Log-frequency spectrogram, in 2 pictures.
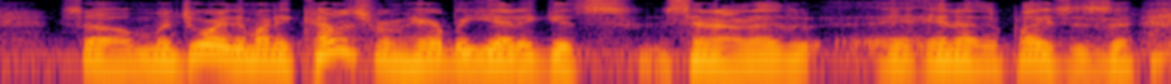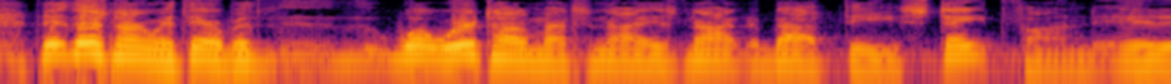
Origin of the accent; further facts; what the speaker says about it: Arkansas, United States; I grew up in the Delta of Arkansas, and I've lived the last 20 years up here, and I've got to tell you that I've enjoyed all of Arkansas.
